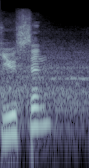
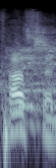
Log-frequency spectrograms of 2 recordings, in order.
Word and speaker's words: Husson: ahead of our break, we did hear Husson University pronounced Houston. I did look it up online before we arrived, as this was my first exposure to Husson, and they did just pronounce it correctly over PA. No fussing with Husson. Husson University is the way it's going to be.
